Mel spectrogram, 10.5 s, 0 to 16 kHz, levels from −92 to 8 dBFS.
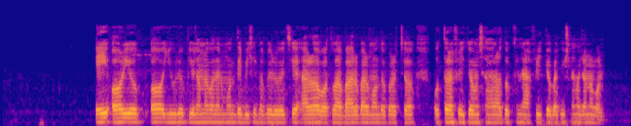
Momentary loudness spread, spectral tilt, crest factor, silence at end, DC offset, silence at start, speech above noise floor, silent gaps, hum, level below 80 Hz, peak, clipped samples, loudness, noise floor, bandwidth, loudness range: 9 LU; -6.5 dB/octave; 18 dB; 0.45 s; under 0.1%; 1.6 s; 57 dB; none; none; -50 dBFS; -2 dBFS; under 0.1%; -18 LUFS; -75 dBFS; 7.6 kHz; 3 LU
